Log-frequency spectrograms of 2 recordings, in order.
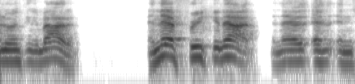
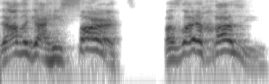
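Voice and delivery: emphatic; 6 semitones higher, 5 dB louder than usual. Acted. Preacher stressing the point.

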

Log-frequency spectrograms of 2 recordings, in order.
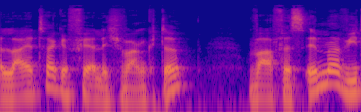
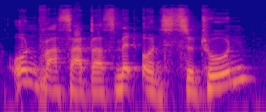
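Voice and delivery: high-pitched troll leader's retort; calling troll chief; 6 semitones higher than usual. A narrator's reading. Troll leader answers the visitors, calling out. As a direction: call it out as a challenge. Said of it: "rief der Anführer der Nachttrolle".

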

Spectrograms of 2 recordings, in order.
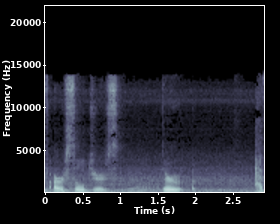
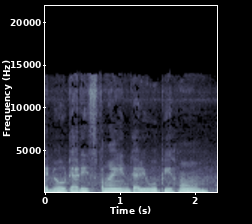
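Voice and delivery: put-on reassuring child voice; 7 semitones higher than usual. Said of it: "so I would lie and say".

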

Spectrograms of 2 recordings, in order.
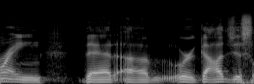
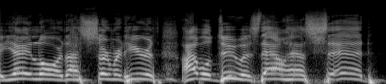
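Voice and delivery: loud, high, hammed-up holy reply; mocking the reply he should have prayed, high and grand; mock pious; 14 semitones higher, 8 dB louder than usual. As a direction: ham up an old-fashioned pious prayer.

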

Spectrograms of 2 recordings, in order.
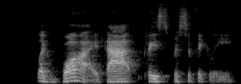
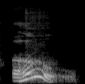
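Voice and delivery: knowing oh; 9 semitones higher than usual. Retold or imitated. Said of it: "His mom would be like".

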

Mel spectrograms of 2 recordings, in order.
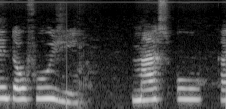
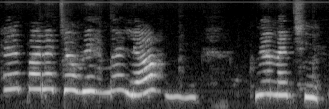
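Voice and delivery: squeaky grandma voice; 8 semitones higher than usual. Acted. Wolf answers as grandma.

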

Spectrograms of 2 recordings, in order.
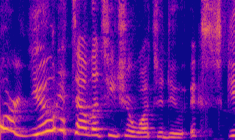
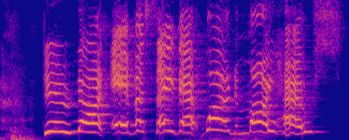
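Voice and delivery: grandma scolding; 10 semitones higher than usual. Retold or imitated. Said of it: "she's like".

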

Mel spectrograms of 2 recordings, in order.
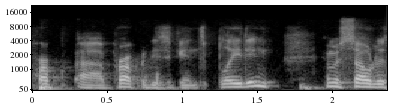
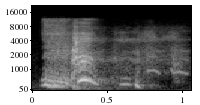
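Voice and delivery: high laugh. Real, not acted. Laughing at the pun.

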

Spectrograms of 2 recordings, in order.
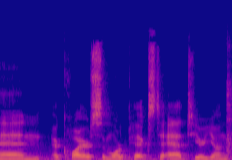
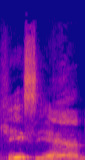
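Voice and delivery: incredulous; 13 semitones higher, 8 dB louder than usual. Real, not acted. Mocking a player's name.

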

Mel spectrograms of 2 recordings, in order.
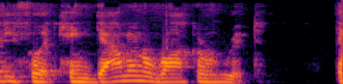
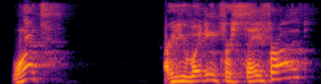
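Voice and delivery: higher, quick eager question; a nervous kid checking again; young guy asking; 4 semitones higher than usual. A narrator's reading. Driver repeats his question.

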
